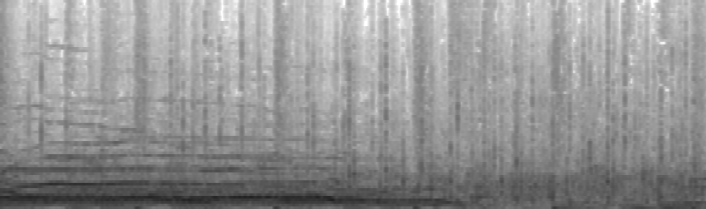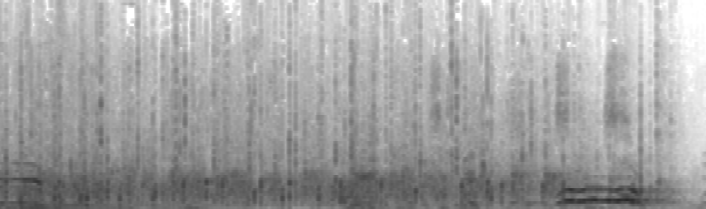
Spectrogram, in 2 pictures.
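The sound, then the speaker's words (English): Audience applauding and whooping as a guest is welcomed at a live evening show. Dense, loud clapping runs throughout with cheers mixed in, and high whoops rise near the end before the noise cuts off. “put your hands together and make incredible whooing noises for the wonderful Jessica Fostekew”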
